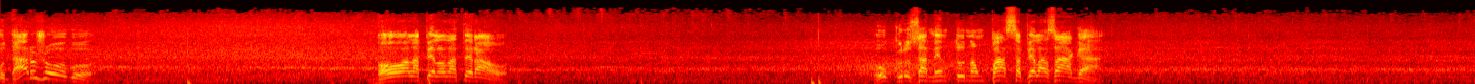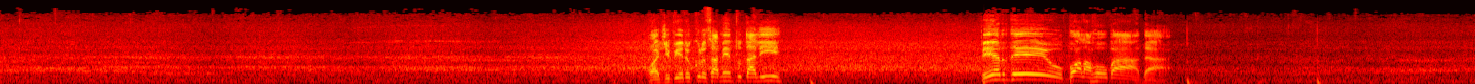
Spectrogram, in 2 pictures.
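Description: A large stadium crowd roars and chants steadily in the distance.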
